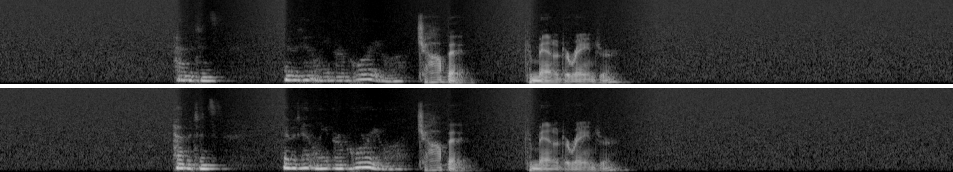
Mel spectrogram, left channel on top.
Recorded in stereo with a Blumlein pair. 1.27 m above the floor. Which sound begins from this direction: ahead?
A man speaking, at 4.2 s.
